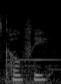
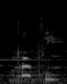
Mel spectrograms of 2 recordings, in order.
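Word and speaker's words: Ko-fi: How do you pronounce Yeah, the actual creators. Have said that it's Yep. I see. Yep, that's exactly what I found, is the tweet that you've mentioned there. Well, now we know. Now we know. I never would have thought it was Kofi.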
